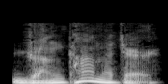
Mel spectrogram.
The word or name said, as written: drunkometer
